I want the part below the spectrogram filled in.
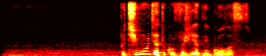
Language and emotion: Russian, angry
